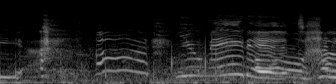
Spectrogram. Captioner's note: laughs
